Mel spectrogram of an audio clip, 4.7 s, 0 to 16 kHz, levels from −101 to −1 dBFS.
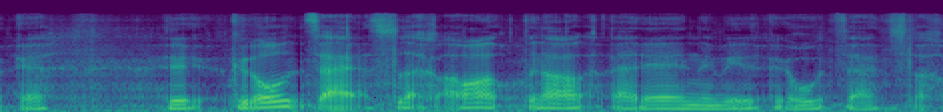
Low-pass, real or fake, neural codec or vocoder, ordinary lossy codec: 9.9 kHz; fake; autoencoder, 22.05 kHz, a latent of 192 numbers a frame, VITS, trained on many speakers; none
